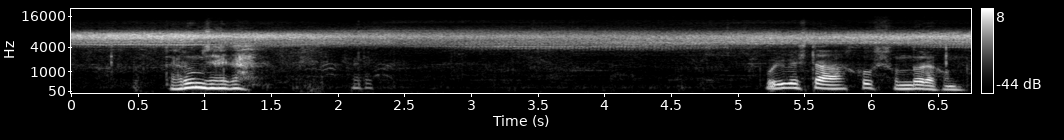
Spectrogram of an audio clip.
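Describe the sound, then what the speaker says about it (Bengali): Crickets chirp in a continuous high, steady drone on a grassy meadow along the Tunganath trek near Chopta, heard throughout, with a person speaking briefly at the start and again near the end. "হ্যাঁ ঝিঝি ডাকছে"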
